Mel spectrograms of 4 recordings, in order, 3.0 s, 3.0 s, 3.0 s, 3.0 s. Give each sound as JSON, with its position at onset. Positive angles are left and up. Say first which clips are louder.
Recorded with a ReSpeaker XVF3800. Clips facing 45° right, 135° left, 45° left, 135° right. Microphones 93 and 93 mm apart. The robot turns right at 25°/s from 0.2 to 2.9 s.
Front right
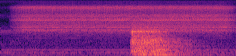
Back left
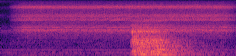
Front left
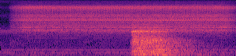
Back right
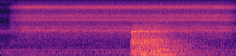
{"t": 1.6, "sound": "boiling", "louder": "front right 1 dB, back right 2 dB", "azimuth_deg": -110, "distance_m": 0.9}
